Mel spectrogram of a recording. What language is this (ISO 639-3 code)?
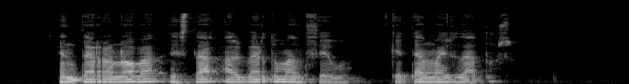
glg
